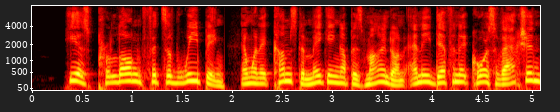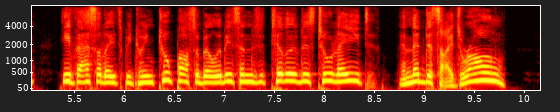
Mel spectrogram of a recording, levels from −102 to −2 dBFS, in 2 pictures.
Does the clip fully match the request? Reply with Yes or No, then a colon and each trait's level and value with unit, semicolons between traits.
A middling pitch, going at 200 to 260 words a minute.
No: high, 195 Hz; fast, 205 wpm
